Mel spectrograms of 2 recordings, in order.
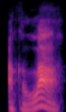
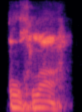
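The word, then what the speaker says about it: אכלה: Let's hear how they pronounce it. I'm interested in this one because, you know, we have 3 syllables here. And this is where it really gets funny. Akala. Strong's H402. Ochla.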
